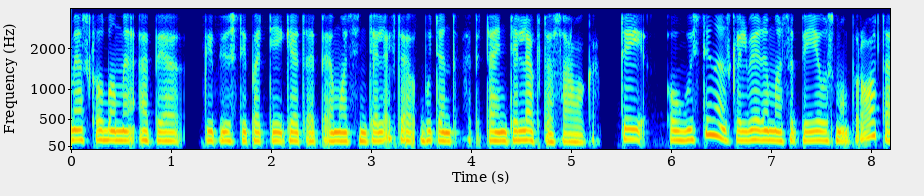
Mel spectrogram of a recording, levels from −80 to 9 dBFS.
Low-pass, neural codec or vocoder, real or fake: 3.6 kHz; none; real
